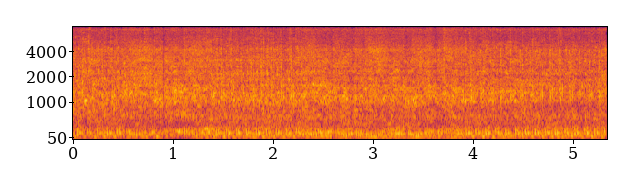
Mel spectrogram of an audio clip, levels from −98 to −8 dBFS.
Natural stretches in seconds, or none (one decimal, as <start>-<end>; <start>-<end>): 0.0-0.5; 1.4-2.3; 3.9-5.3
